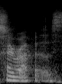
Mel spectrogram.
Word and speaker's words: Hierapolis: Hierapolis, thank you.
